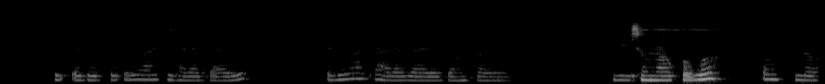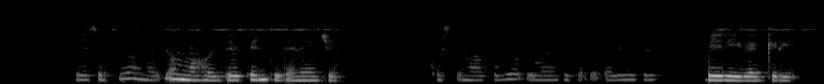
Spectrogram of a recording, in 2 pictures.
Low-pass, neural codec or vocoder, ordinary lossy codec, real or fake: 7.2 kHz; none; Opus, 16 kbps; real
